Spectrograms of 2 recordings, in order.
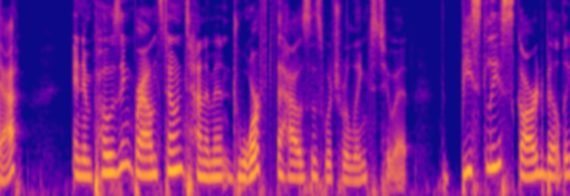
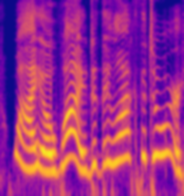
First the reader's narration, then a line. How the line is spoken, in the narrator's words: He wailed to himself in a martyr-like tone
